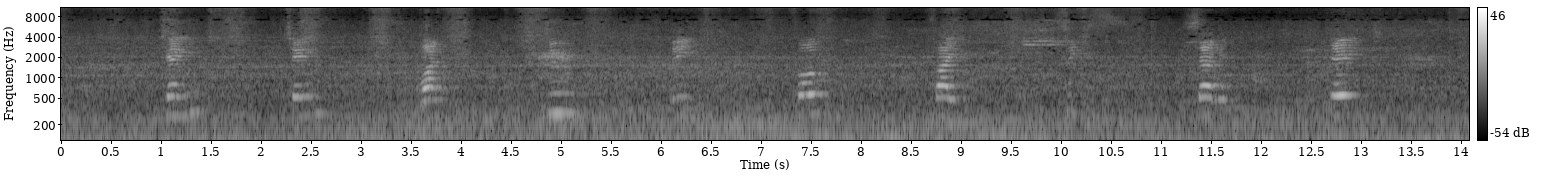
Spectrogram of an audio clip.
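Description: A man counts out loud in short, evenly spaced calls.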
